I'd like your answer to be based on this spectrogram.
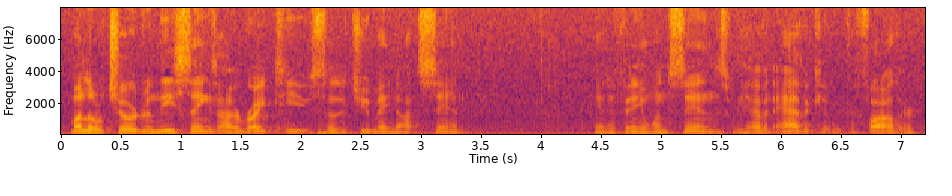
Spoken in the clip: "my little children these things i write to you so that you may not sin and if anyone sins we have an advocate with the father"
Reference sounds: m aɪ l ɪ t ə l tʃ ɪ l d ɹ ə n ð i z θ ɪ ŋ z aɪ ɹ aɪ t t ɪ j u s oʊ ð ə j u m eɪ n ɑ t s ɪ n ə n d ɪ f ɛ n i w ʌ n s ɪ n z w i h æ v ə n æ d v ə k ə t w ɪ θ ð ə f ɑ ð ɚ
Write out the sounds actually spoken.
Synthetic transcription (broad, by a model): m aɪ l ɪ t l tʃ ɪ l d ɹ ə n ð i z θ ɪ ŋ z aɪ ɹ aɪ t t ɪ j u s oʊ ð ə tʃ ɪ m eɪ n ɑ t s ɪ n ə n ɪ f ɛ n i w ʌ n s ɪ n z w i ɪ v ə n æ d v ə k ə t w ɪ ð ə f ɑ ð ɚ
